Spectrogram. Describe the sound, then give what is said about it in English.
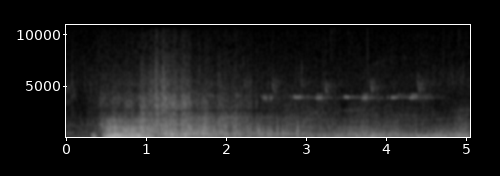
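A loud crack of thunder overhead bursts in after a brief quiet moment, then rolls into a long rumbling roar, with faint rain and high insect chirps continuing underneath. “There's a crack of lightning above.”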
